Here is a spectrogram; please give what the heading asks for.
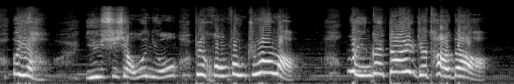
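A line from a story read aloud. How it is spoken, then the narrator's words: Worried shout. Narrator (Chinese): 富兰克林担心的大喊起来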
